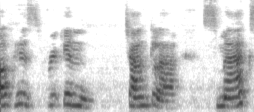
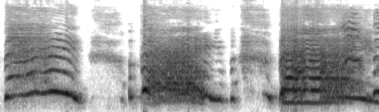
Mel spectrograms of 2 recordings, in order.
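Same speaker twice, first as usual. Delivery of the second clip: high, much louder desperate shouts; yelling for husband; 11 semitones higher, 15 dB louder, much slower than usual. Retold or imitated. Trapped in car, yelling for husband upstairs, loud desperate shouts. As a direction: scream his name as if he can't hear. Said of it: "and I was yelling".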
